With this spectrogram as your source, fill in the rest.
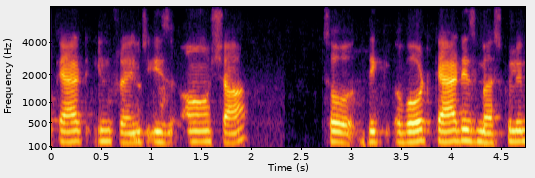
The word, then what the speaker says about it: chat: Here it is j'ai un chat. Okay, T is silent.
